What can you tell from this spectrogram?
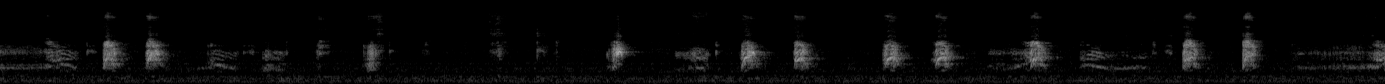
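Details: Dog next door barking while a cat named Cotton listens: sharp, loud barks in irregular bursts, often in close pairs, with softer yips and whimpering sounds between them.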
